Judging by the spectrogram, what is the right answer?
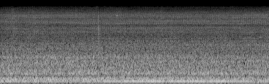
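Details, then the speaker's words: Air-conditioning compressor previously seizing after refrigerant leak, unstuck with Supco 88 and oil mix: steady even hum with constant low tone, no knocking, stalling or cycling; starts and runs smoothly. "that's running so started and stopped okay"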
